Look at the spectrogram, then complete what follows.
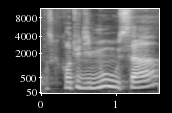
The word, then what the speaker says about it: Moussa: Un autre mot, un dernier mot, c'est le prénom Moussa. Moussa alayhi salam, c'est Moïse, d'accord?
